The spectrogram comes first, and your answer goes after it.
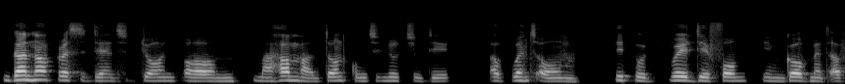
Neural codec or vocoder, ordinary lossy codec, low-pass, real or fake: codec, 16 kHz, 0.8 kbps, ZipCodec; none; 7.2 kHz; fake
